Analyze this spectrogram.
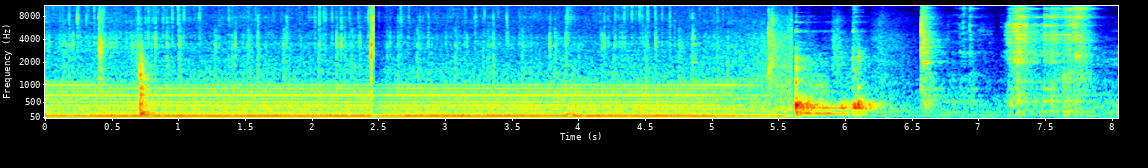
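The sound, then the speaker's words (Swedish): Food simmers quietly in a pot, with soft bubbling and sizzling under a steady low hum. Near the end come a few louder squishy, clinking sounds. “Den har fått färg och puttrar lite. Ja. Det brukar jag lyssna efter. Att maten är varm, att det låter i den.”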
